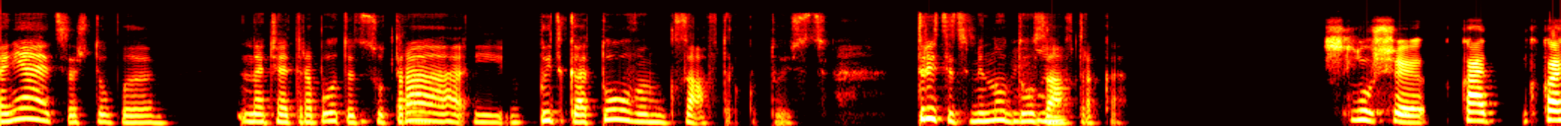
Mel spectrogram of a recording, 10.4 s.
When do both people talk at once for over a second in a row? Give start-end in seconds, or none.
none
